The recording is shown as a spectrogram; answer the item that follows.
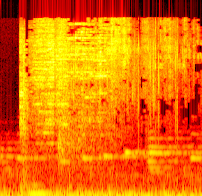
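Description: Intro music with a deep bass hit and a glass-shattering sound effect that bursts in about a fifth of a second in, its crackle of falling shards running on under the music.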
